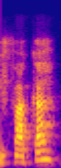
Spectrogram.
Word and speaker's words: whaka: So in the Te Reo language, in Maori language, the WH is one letter and it's pronounced F. So it's a F sound. So if you ever see WHAKA, that would be Faka.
